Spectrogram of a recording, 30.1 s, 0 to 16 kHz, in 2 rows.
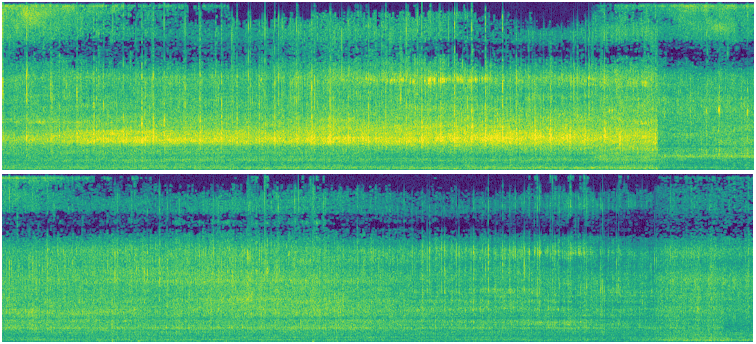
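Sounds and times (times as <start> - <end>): model train wheels rattling: 0.0 - 16.4.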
